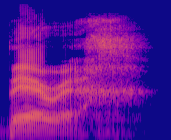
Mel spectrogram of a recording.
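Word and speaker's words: ברך: the first two letters reading from right to left it would be pronounced berecht berech why don't you try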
